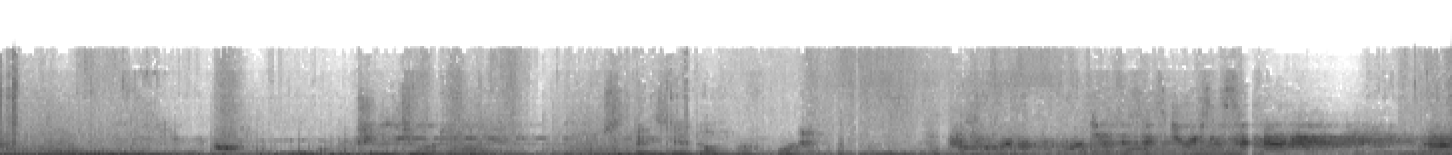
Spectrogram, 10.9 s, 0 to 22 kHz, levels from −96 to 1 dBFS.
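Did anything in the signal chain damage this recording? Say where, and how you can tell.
Yes, at the network stage: short concealed packet loss at 4.65–4.69 s, 6.41–6.46 s and 9.35–9.41 s, with 20, 20 and 40 ms missing. Each brief smear or wobble comes from the receiver continuing the previous sound, then blending back. On a spectrogram those bands look frozen or smeared.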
